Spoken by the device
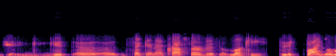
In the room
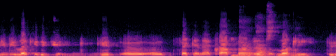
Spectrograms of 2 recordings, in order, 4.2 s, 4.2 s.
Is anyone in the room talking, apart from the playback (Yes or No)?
Yes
